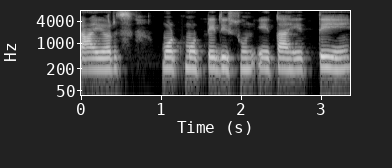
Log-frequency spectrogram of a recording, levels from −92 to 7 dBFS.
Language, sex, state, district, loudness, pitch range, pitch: Marathi, female, Maharashtra, Dhule, -19 LUFS, 195-205 Hz, 200 Hz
